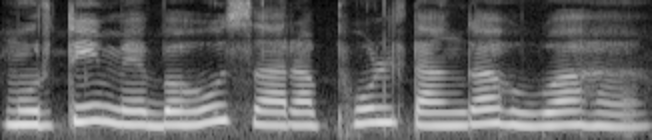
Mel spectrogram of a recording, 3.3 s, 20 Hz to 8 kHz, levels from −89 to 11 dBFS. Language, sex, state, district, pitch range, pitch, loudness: Hindi, female, Jharkhand, Palamu, 245-280 Hz, 255 Hz, -13 LUFS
